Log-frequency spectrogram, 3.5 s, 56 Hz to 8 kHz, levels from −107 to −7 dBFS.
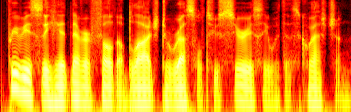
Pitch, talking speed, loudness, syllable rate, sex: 85 Hz, 220 wpm, -20 LUFS, 6.5 syllables/s, male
